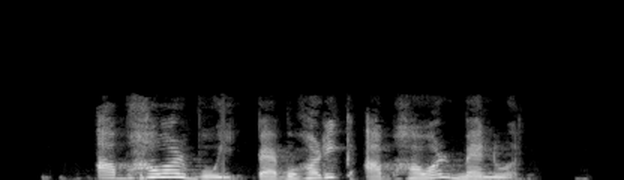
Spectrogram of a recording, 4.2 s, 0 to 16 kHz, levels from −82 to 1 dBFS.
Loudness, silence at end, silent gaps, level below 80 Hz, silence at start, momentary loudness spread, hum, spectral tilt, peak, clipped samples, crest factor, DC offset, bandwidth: -17 LUFS; 0.7 s; none; -62 dBFS; 0.65 s; 7 LU; none; -6.5 dB/octave; -2 dBFS; under 0.1%; 16 dB; under 0.1%; 7.6 kHz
